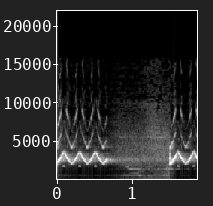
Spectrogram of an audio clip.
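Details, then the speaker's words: Shock-sensor alarm on a KTM Duke 200 motorcycle with an MP 1-way alarm fitted: shrill warbling siren sweeping up and down, brief gap then restarting, set off by a bump or vibration, sounding about five seconds. "ini alarm kunci kontak saat tersenggol kena guncangan kena getaran tiada bunyi ya seperti ini kurang lebih lima detik"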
